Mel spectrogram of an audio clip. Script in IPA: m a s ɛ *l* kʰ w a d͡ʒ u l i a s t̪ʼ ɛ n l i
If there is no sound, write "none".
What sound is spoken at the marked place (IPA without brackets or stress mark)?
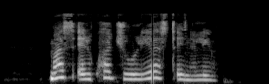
ɾ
